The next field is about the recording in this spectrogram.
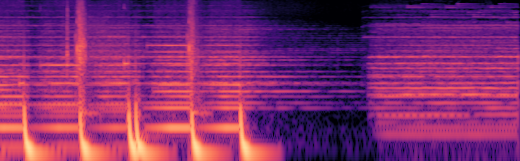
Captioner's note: soft music; bells chiming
